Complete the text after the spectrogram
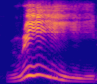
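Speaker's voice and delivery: one long, falling, stretched READ; grandfather's drawn-out word. Retold or imitated. Grandfather urging his grandson to learn, drawn-out exhortation. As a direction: draw READ right out like an old-timer. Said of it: "That's what he talked".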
